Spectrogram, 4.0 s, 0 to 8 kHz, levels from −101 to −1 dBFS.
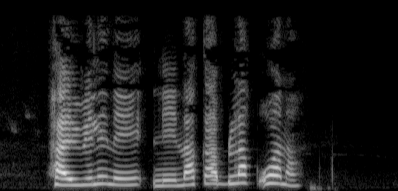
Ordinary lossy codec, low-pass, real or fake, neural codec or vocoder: AAC, 48 kbps; 7.2 kHz; real; none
